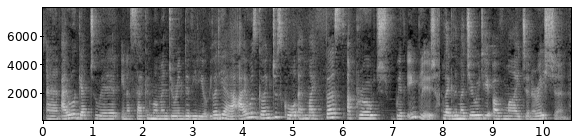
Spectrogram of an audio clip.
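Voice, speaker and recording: A woman's voice: medium pitch, a little mellow. Italian-accented woman chatting in an echoey room. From Italy. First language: Italian and Polish. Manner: chatty, earnest, fond of asides like "you know". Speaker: English teacher. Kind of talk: casual vlog monologue.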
